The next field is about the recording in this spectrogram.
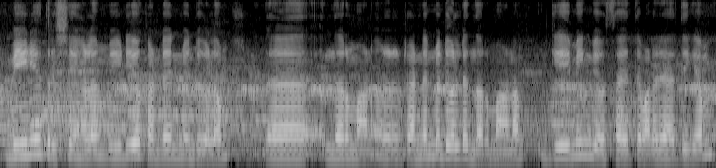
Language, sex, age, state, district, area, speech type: Malayalam, female, 30-45, Kerala, Thiruvananthapuram, urban, spontaneous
